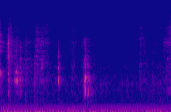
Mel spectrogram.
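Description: Faint rustling and light ticks of printer paper being handled and folded over, over a low steady hum.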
